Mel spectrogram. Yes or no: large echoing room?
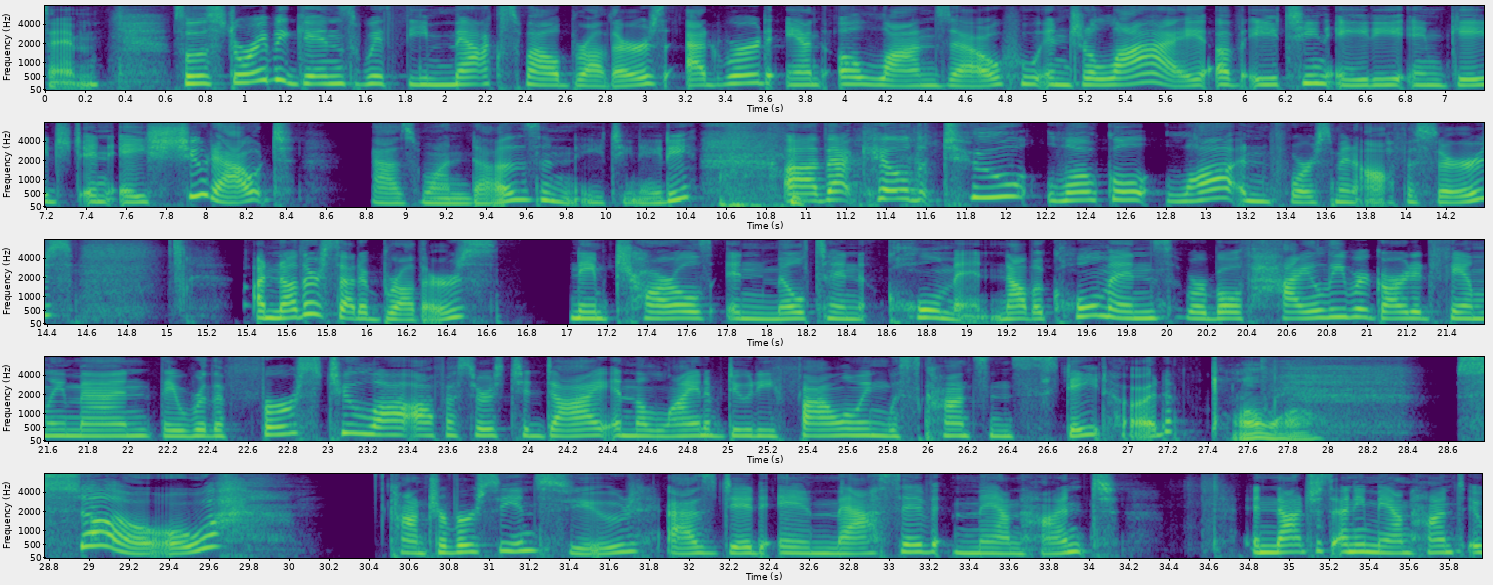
no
